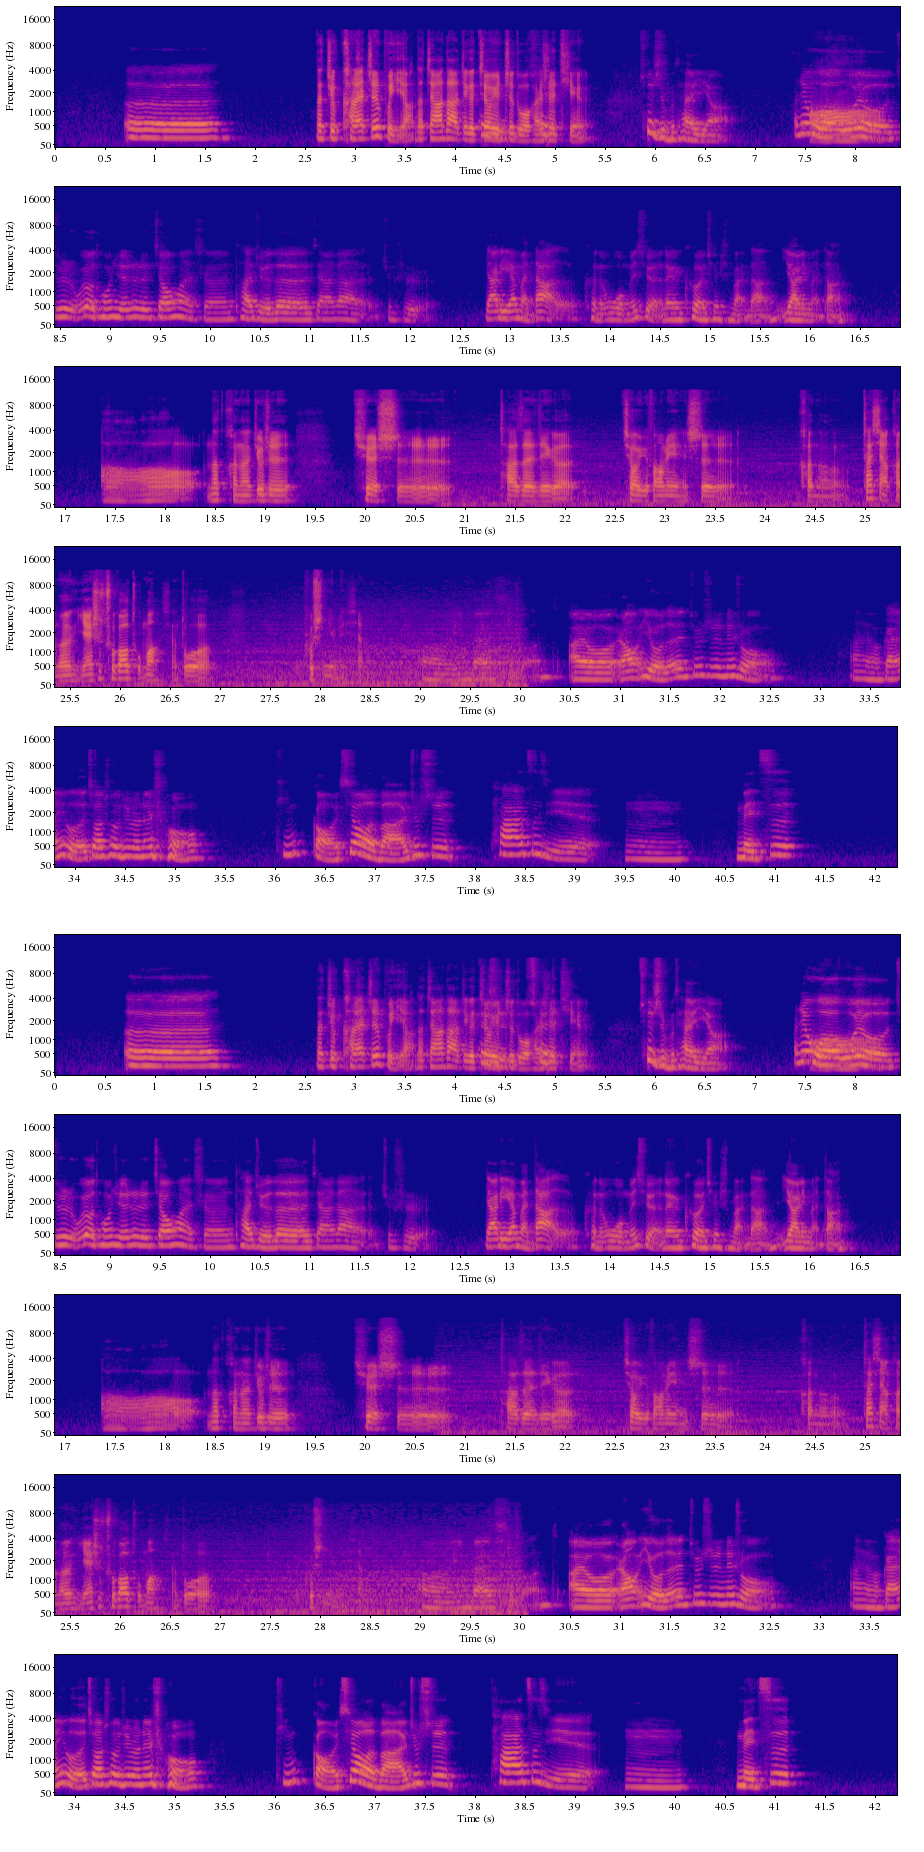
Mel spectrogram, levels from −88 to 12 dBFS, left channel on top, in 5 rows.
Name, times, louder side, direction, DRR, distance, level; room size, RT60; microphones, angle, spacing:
voice 1, 0.7-1.7 4.3-4.5 4.8-4.9 5.9-6.7 7.4-12.1 12.8-16.3 29.0-32.6 33.3-35.2 36.0-37.8 38.2-39.2 39.5-40.1 40.6-41.1, right 2 dB, 40° right, 0.7 m, -29 dB
voice 2, 2.6-5.3 7.5-8.1 17.4-19.3 19.9-20.9 21.4-22.1 22.6-23.7 24.4-26.9 27.8-28.5, left 5 dB, 40° left, 0.4 m, -29 dB
sound 1, 20.7-30.0, equal, 15° right, 1.1 m, -44 dB
10.0 x 5.8 x 2.6 m
head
